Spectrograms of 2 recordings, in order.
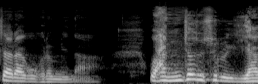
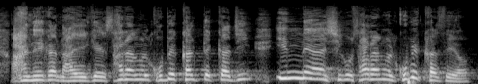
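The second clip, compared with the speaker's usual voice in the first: normal talking voice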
